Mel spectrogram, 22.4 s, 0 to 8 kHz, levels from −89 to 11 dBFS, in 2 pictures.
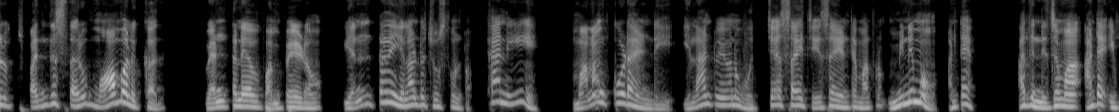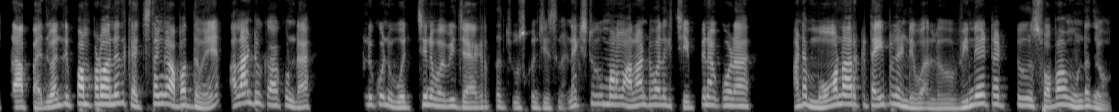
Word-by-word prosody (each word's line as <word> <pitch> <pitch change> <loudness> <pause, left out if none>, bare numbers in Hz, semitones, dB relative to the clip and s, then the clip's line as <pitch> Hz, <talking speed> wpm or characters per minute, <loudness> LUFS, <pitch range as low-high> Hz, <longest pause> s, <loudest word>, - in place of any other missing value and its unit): వాళ్ళు 205 - 0 0.2
స్పందిస్తారు 190 +4 -2 0.2
మామూలుగా 235 - +4
కాదు. 105 - -4 0.5
వెంటనే 155 +5 +2
అవి 150 - -1
పంపేయడం, 125 +1 +1 0.4
ఏంటనే 225 - -3
ఇలాంటివి 200 +1 -2
చూస్తుంటాం. 140 -8 -7 0.2
కానీ 260 -4 -2 0.7
మనం - - -1 0.2
కూడా 230 -5 +1
అండి, 105 -3 -6 0.3
ఇలాంటివేవైనా 200 - -4
వచ్చేసాయి, 195 - -2
చేసాయి 135 +6 -1
అంటే 145 +1 -5
మాత్రం, 130 +1 -8 0.2
మినిమమ్ 270 +5 +3 0.2
అంటే 185 +10 -2 0.5
అది 185 -1 +1
నిజమా 165 +5 +3 0.2
అంటే 180 - +2
ఇపుడా 135 +2 +2 0.2
10 125 +4 0
మందికి 200 +3 +1
పంపడం 225 0 +7
అనేది 245 +2 +1
ఖచ్చితంగా 235 - +1
అబద్ధమే. 160 -8 +2 0.2
అలాంటివి 255 -1 +4
కాకుండా 170 -7 0 0.6
కొన్ని 210 -1 -5
కొన్ని 195 -6 0
వచ్చినవవి 175 +3 0
జాగ్రత్తలు 145 +2 -2
చూసుకొని 130 0 -2
చేసిన, 125 +2 -7
నెక్స్టు 235 +5 -2 0.2
మనం 210 -1 +1
అలాంటి 200 +3 0
వాళ్ళకి 205 -4 -3
చెప్పినా 200 +9 -1
కూడా 180 -1 +3 0.5
అంటే 230 - +2
మోనార్క్ 210 +6 +4
టైప్‌లండి 200 - +2
వాళ్ళు. 115 -2 -4 0.2
వినేటట్టు 210 +1 +1 0.2
స్వభావం 190 +5 +1
ఉండదు. 150 - -1
180 Hz, 140 wpm, -25 LUFS, 145-215 Hz, 0.7 s, పంపడం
